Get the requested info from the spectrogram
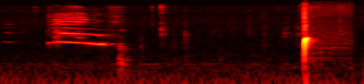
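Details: One sustained, slightly falling meow from a neutered countryside stray cat that calls every day for its lost companion, followed by silence and a single sharp plop.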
